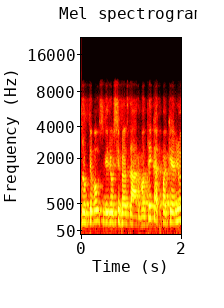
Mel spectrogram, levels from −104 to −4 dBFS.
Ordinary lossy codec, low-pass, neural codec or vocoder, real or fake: Opus, 16 kbps; 7.2 kHz; none; real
